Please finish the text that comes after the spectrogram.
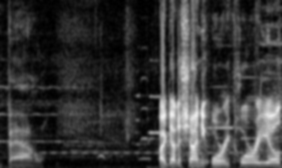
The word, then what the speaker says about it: Baile: it the Bailey style it's not Bailey I think it's pronounced Bal I got a shiny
